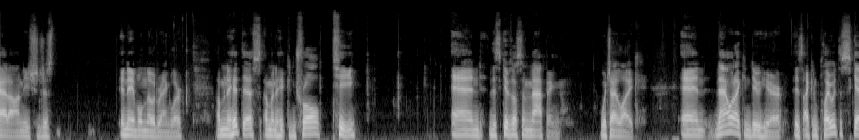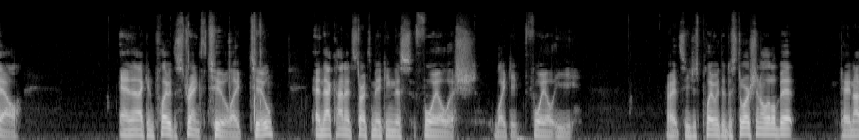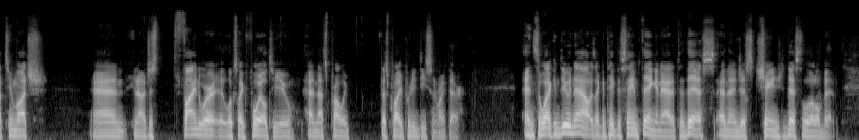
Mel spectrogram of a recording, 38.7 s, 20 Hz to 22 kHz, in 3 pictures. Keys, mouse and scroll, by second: 2.5 click, 5.5 ctrl+t, 12.2-31.1 drag, 16.7 Return, 30.3-31.1 scroll down 2, 31.8-38.6 middle drag, 34.5-35.2 scroll up 2, 35.2-36.0 scroll up 1, 36.0-36.5 scroll down 2.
